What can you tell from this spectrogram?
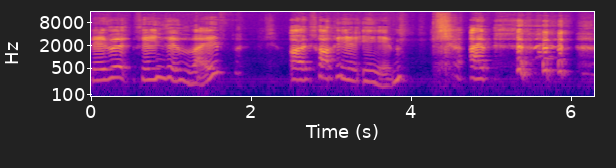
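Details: Adult woman with articulation disorder after partial glossectomy for stage 4 tongue cancer: over half the tongue removed and rebuilt with a forearm graft, plus neck dissection and six weeks of radiation and chemotherapy; some listeners cannot understand her.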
